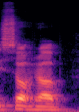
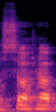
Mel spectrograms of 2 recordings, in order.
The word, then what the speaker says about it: Sohrab: could mispronounce my name no teacher has ever called me sohrab properly somehow at elementary school shorthab got turned into surab just like it sounds sir then ra like sir elton john by the fourth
